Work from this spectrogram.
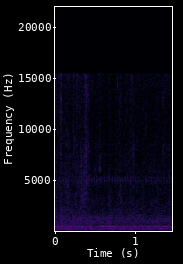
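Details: Brief steady drone of wild bees near a hidden honey nest in the wild, a low even hum with hissy background.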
